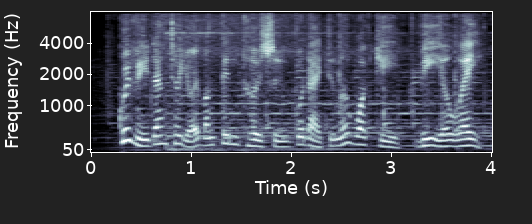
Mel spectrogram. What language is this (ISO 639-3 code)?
vie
